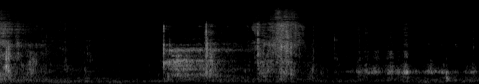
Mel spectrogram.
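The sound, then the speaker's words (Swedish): Dry rustling of paper pages of police interrogation records being flipped by a prosecutor in a courtroom, a few quick crisp sweeps in the middle followed by softer shuffling and handling, with no voices. “Åklagaren bläddrar vidare och tvingas läsa upp stora delar av polisförhören”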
